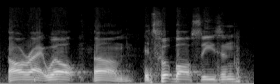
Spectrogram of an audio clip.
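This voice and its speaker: A middle-aged man preaching a sermon, a little raspy, talking in a loose conversational way with frequent fillers and throat clearing. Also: medium pitch, slow pace, a little mellow. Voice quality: slightly raspy from cheering. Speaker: pastor. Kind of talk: sermon with scripture reading.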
